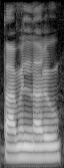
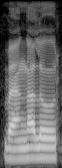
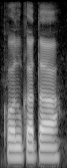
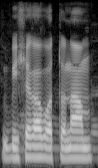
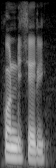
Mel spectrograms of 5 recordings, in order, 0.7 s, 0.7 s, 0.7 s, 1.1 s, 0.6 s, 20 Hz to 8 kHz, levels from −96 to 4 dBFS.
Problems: constant background noise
